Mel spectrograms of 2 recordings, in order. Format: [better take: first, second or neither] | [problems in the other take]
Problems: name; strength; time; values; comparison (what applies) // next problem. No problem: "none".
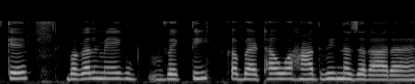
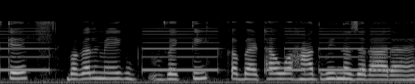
first | background sound (Alarm); 10 dB below the speech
